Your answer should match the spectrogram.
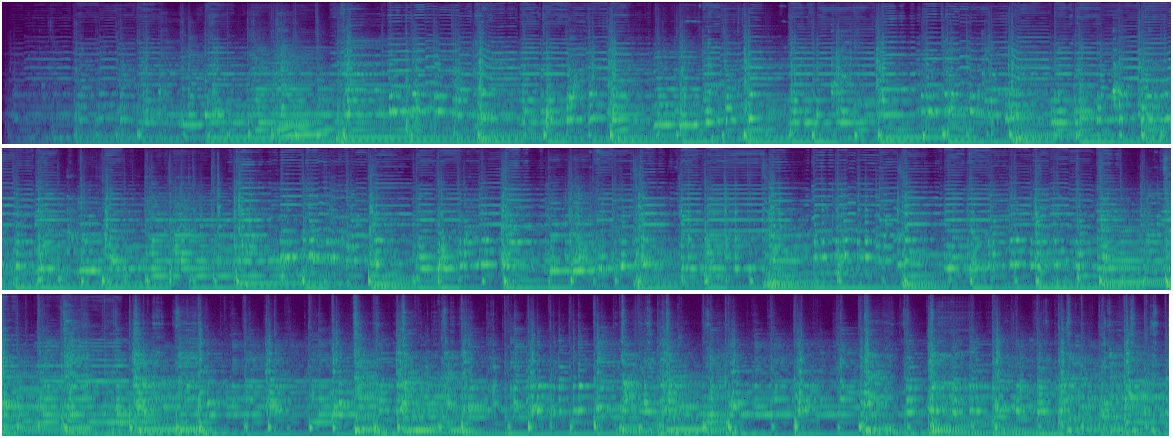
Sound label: resonance sample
